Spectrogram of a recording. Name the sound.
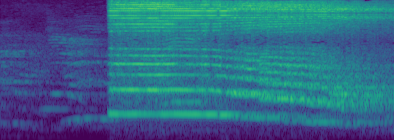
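elephant trumpeting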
